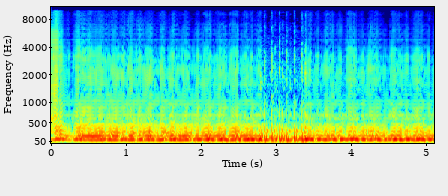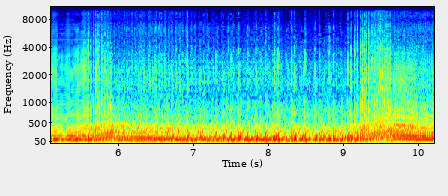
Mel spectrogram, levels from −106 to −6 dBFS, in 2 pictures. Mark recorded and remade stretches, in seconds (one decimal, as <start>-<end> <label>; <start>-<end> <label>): 0.0-2.8 remade; 2.8-3.4 recorded; 3.4-5.6 remade; 5.6-10.2 recorded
